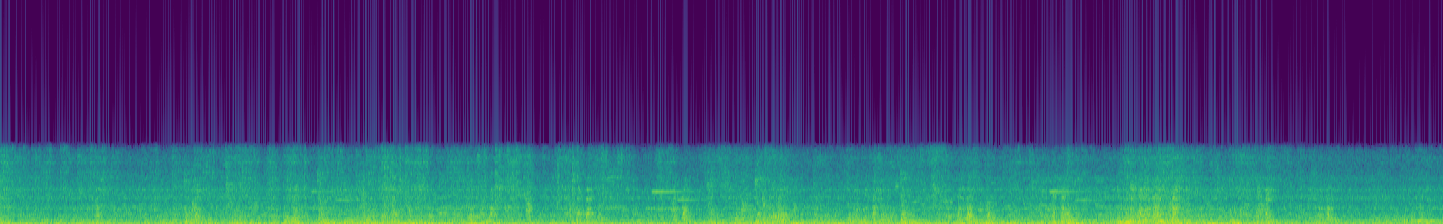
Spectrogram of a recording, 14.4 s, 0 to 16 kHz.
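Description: Taiwan Railways E1000 push-pull Tze-Chiang express train running: a steady low rumble of wheels on rail with scattered clicks and knocks, heard from inside a carriage, a little louder about eleven seconds in.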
